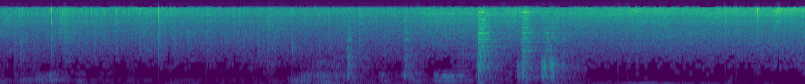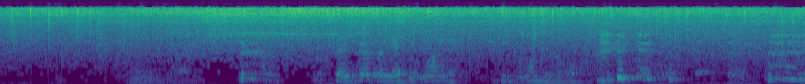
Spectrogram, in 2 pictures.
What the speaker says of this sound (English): Cooking some beef.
